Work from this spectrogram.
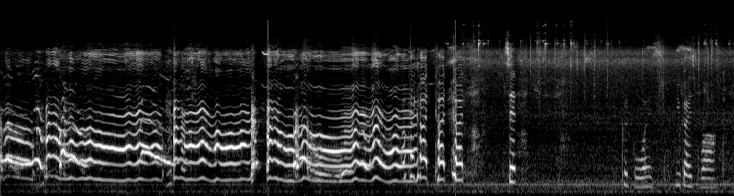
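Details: An old whippet-labrador mix dog, maybe part beagle or hound, howls in a duet with a younger, higher-voiced dog. Long, wavering, overlapping howls run for about eight seconds, then die into short yips mixed with a person talking.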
